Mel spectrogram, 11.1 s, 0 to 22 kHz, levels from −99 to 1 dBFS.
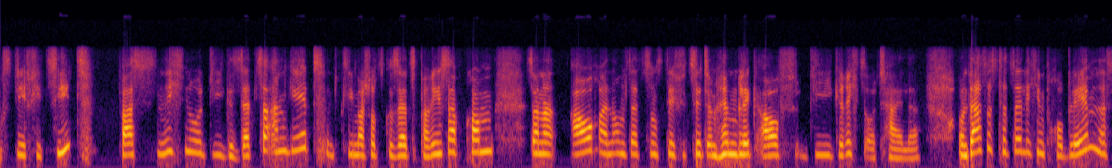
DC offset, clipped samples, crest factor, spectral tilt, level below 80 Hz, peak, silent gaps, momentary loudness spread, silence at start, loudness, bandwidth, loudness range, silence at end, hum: under 0.1%; under 0.1%; 20 dB; -5 dB/octave; -54 dBFS; -2 dBFS; none; 12 LU; 0.05 s; -21 LUFS; 8 kHz; 3 LU; 0.05 s; none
